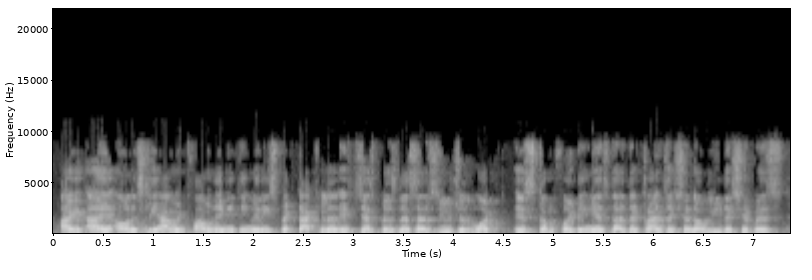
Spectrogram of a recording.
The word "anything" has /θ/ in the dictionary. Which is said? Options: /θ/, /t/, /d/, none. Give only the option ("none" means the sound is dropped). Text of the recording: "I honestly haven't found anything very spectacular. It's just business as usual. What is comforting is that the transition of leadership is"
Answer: /t/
